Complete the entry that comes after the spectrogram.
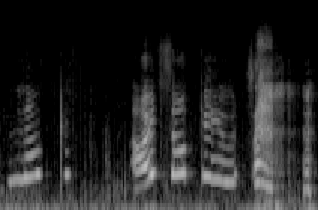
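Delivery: high, slow gushing coo; squealing at something adorable. Real, not acted. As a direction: melt over how cute it is. Gushing over cute pigs.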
